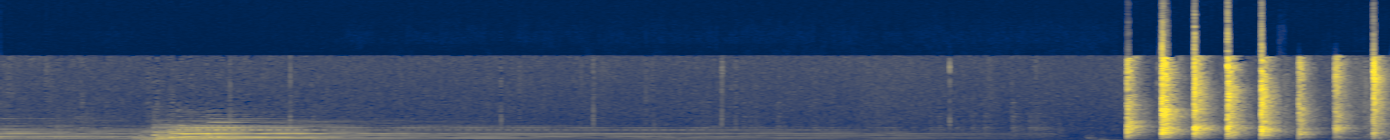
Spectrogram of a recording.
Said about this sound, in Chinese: 哇！我听到，我听到这个热烈的掌声了啊，还好像还听到打赏的声音，这个太好了。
